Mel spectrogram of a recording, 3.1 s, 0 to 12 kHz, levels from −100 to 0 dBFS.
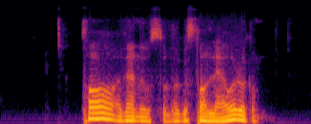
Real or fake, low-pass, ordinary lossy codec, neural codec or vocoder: real; 7.2 kHz; Opus, 16 kbps; none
